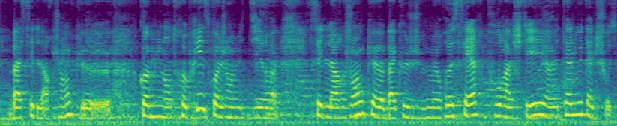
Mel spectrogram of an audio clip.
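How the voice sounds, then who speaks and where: A woman's fairly high voice at a moderate pace with ordinary pitch variation and noticeable background noise. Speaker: family vlogger. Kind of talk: casual vlog talk to camera. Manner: hesitant, many fillers.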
